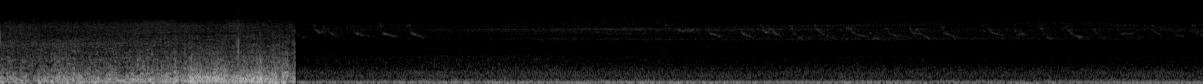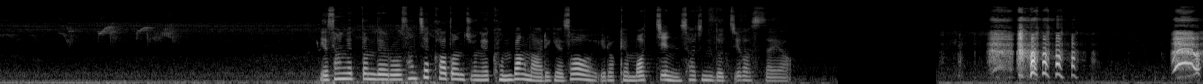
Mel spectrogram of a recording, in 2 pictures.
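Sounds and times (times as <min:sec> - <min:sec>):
low steady rumble: 0:00.0 - 0:18.2
small birds chirping: 0:03.0 - 0:04.5, 0:05.6 - 0:16.7.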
